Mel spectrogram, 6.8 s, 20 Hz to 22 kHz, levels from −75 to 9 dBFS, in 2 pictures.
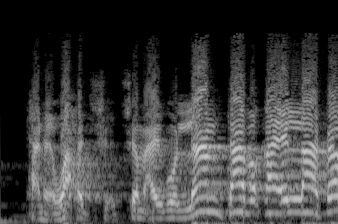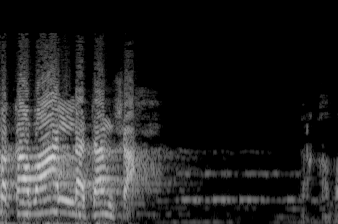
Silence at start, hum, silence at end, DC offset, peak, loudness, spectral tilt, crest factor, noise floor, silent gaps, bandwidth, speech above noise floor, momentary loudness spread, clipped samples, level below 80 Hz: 0.3 s; none; 0 s; under 0.1%; -4 dBFS; -13 LUFS; -3 dB/octave; 12 dB; -47 dBFS; none; 12 kHz; 33 dB; 10 LU; under 0.1%; -48 dBFS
